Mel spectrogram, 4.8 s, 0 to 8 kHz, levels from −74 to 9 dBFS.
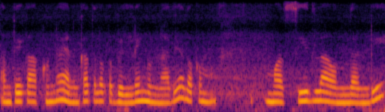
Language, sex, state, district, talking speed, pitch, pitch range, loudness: Telugu, female, Andhra Pradesh, Guntur, 110 wpm, 190 Hz, 180-205 Hz, -14 LUFS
